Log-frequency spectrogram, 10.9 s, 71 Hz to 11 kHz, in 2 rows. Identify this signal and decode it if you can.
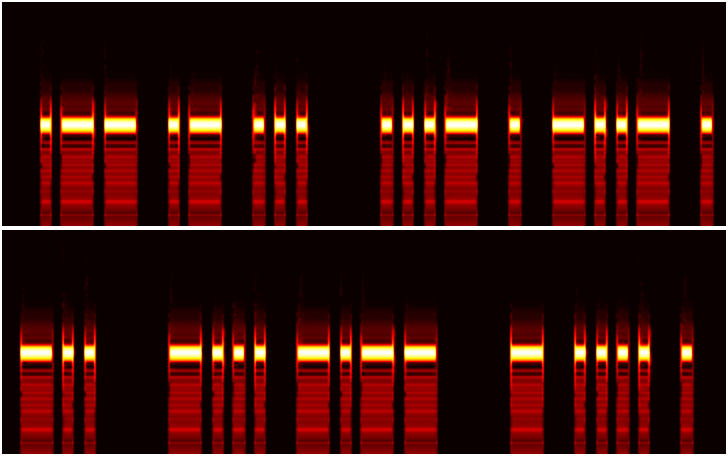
Morse code, heard as a keyed tone, about 15 wpm, 700 Hz. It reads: WAS VEXED BY THE
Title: Pangram Challenge v2 - 15wpm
